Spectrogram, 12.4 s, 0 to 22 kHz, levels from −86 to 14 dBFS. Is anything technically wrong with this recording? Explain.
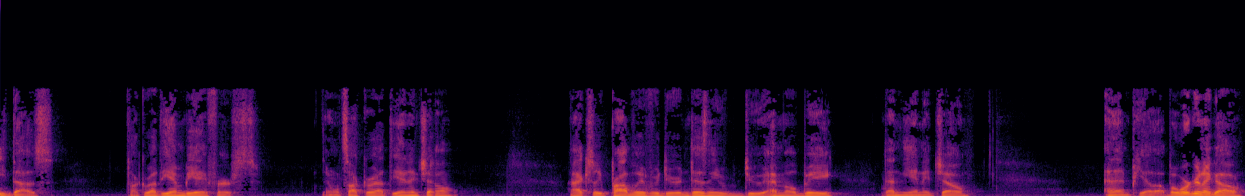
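Yes. From 4.16 to 5.25 s, after "we'll talk about the", there is repeated packet loss. Lost packets were patched by stretching prior sound. Gaps up to 40 ms make it choppy and robotic.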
